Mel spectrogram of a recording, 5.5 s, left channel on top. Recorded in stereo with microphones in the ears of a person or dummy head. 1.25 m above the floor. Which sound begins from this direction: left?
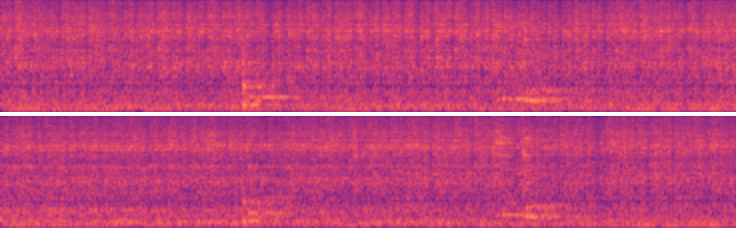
A guitar, at 1.8 s.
